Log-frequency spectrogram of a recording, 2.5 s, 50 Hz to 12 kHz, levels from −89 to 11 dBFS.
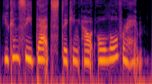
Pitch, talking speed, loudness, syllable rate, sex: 245 Hz, 210 wpm, -19 LUFS, 4.6 syllables/s, female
